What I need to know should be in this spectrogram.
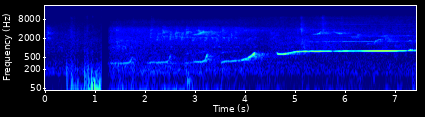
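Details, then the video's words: Forest monkey calling amid steady background hiss: a series of short rising notes, each climbing a little higher than the last, builds into a long, steady, whistle-like held tone. A brief thump and cut come early. "FOREST MONKEY VOICE"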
